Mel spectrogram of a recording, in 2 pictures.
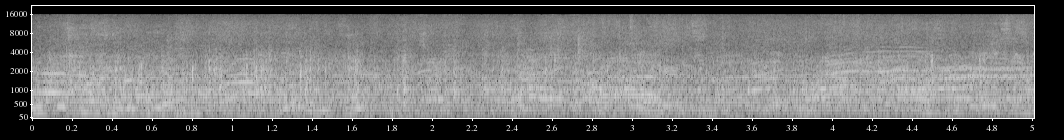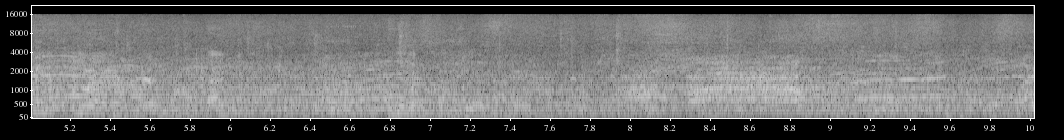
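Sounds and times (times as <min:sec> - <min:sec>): voices: 0:00.0 - 0:10.0
long drawn-out shout: 0:02.3 - 0:05.4, 0:07.9 - 0:10.0.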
